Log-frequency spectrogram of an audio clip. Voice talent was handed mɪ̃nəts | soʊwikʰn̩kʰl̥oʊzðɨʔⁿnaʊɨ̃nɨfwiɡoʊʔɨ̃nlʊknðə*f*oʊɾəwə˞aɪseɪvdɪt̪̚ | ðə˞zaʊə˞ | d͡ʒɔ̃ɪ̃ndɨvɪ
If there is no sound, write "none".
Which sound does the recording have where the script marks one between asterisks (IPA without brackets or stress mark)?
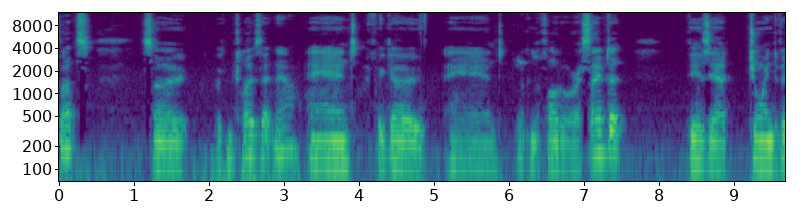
f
